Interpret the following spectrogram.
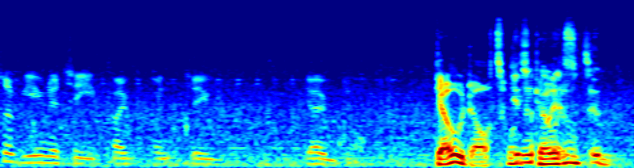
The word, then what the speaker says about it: Godot: It's not, not- Godot, but Godot, and I still don't understand why it's Godot. So why is there a T on the end of it? I don't know, Sean, but it is pronounced Godot.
